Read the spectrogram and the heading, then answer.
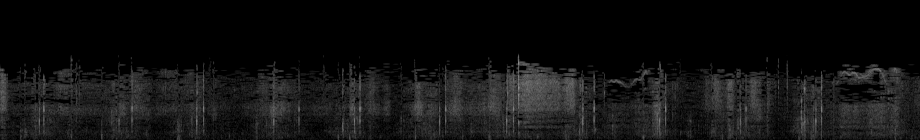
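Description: Shoes strike the ground in a steady walking rhythm on a night walk, a long run of crisp, slapping footsteps at a moderate pace over a constant background hiss, with no voices.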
